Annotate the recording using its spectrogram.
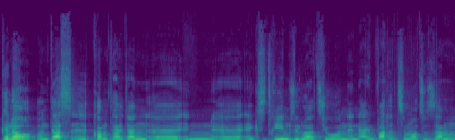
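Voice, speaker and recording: With lively intonation and a fairly quick pace, a man speaks over noticeable background noise. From Saxony, Erzgebirge region. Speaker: podcast co-host. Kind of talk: casual chat.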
